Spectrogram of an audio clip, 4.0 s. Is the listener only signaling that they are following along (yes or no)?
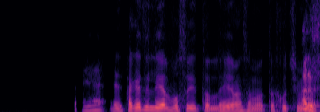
no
